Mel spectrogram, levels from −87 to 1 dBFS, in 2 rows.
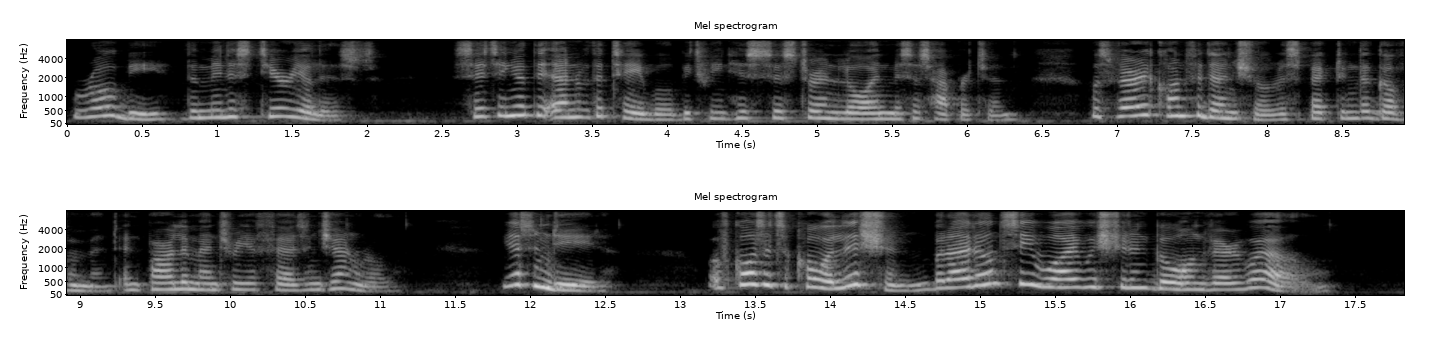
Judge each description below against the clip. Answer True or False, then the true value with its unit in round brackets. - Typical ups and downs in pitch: False (6.5 semitones)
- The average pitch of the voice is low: False (235 Hz)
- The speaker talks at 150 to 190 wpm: True (160 wpm)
